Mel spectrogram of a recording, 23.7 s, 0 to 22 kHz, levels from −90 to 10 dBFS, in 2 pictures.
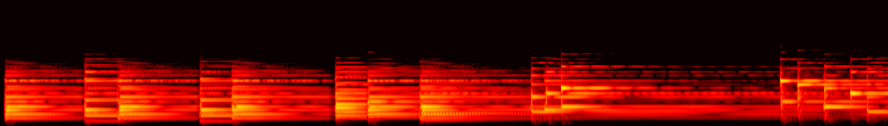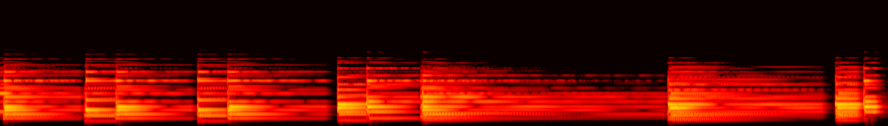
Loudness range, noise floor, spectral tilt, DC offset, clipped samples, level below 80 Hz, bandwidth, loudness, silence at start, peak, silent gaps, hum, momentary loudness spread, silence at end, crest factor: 5 LU; -52 dBFS; -2.5 dB/octave; under 0.1%; under 0.1%; under -90 dBFS; 4 kHz; -29 LUFS; 0.05 s; -12 dBFS; none; none; 20 LU; 0.05 s; 18 dB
